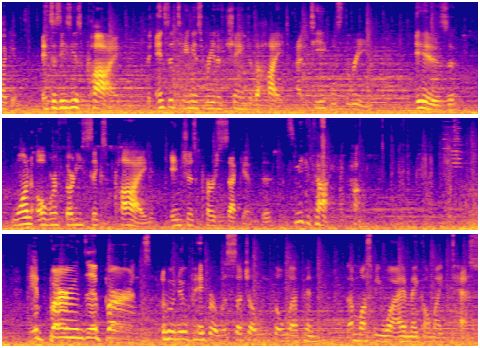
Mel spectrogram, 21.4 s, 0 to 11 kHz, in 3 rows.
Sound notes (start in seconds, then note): 12.5 paper Razor Blade Slicing Sounds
